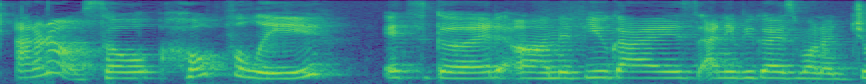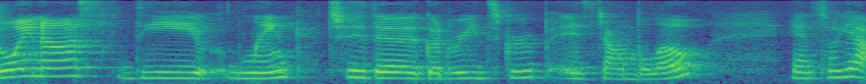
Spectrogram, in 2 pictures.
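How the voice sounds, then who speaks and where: A woman's voice: mid-range voice, fairly bright tone, roomy sound. A young woman sounding nasal from a cold, chatting casually and rambling with fillers as a book channel host. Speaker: BookTube host. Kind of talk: casual reading-plans chat.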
